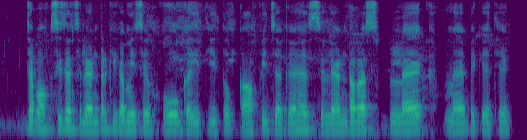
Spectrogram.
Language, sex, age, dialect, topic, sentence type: Hindi, male, 18-24, Kanauji Braj Bhasha, banking, statement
